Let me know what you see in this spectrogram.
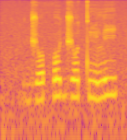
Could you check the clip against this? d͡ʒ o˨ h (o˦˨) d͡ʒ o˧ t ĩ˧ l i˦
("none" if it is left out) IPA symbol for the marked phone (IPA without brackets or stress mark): o˨˦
